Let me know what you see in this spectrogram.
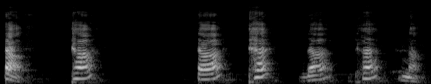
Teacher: ടയിലേക്ക് വരുമ്പോൾ നാവ് അല്പം മടക്കി മുകളിലേക്ക് ശരിക്കും മുകളിലേക്ക് നമ്മൾ മുട്ടിക്കണം ട ഠ ട ഠ ഡ ഠ ണ ഇത് മുഴുവനും മുകളിലേക്ക് മുട്ടിക്കുമ്പോഴാണ്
